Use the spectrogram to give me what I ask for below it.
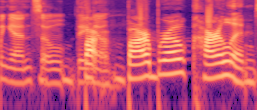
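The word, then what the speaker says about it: Barbro: name again so they barbar Carlin so it's not Barbara it's barbar b a r b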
